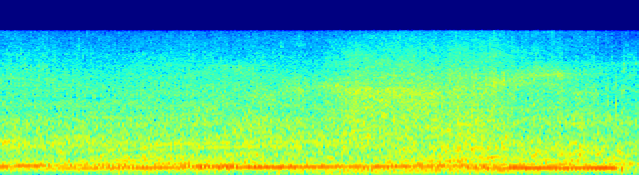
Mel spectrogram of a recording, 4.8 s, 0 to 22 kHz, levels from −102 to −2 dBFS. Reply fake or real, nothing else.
real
